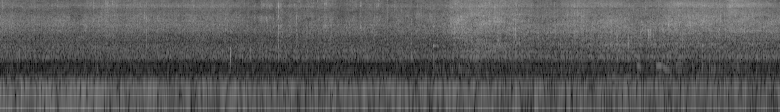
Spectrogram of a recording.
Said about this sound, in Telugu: సౌండ్ భలే ఉంది కదా, వేగిన సౌండ్.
